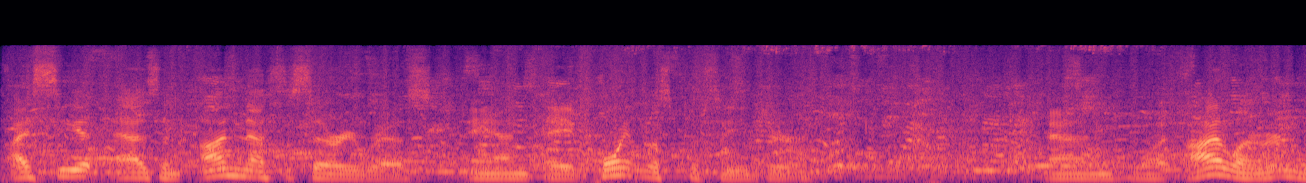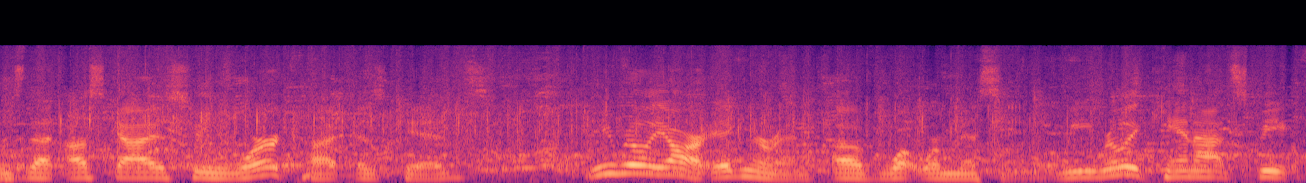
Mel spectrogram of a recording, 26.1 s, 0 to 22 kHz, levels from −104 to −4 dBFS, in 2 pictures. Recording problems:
wrong speed and pitch; too slow and too low; 0.6 times normal speed
chatter from many people; loud; throughout; 6 dB below the speech

